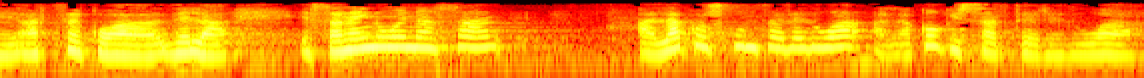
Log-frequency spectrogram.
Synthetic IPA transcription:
aɾt͡se̞ko̞aðe̞lae̞sanajnue̞nasan | alako̞eskunt͡sae̞ɾe̞ðuaʔalako̞ɣisaɾt̪e̞ːɾe̞ðua

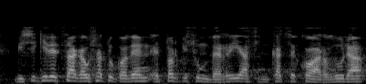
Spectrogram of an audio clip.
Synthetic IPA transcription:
bisikið̞e̞t͡saɡawsat̪uko̞ðe̞ne̞t̪o̞ɾkisumbe̞riafiŋkat͡se̞ko̞aɾðuɾa

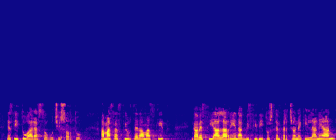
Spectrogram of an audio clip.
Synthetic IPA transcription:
e̞zd̪it̪uaɾaso̞ɣ̞ut͡ʃiso̞ɾt̪u | amasaspiuɾt̪e̞ðamaskit̪ | ɡaβ̞e̞sialarie̞nak̚bisið̞it̪ust̪e̞mpe̞ɾt͡ʃo̞ne̞kinlane̞an

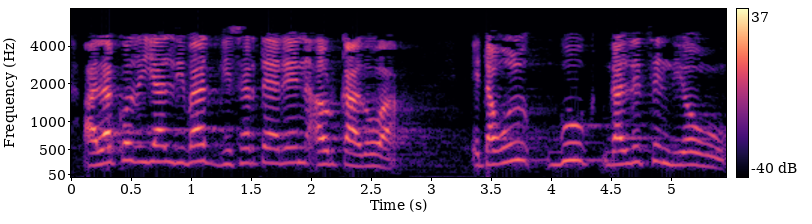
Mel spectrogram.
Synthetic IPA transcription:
alako̞ð̞iʎald̪iβat̪ɡisaɾt̪e̞aɾe̞na̰wɾkaðo̞a | e̞t̪aɣuɡukɡald̪e̞t͡se̞nd̪io̞ɣ̞u

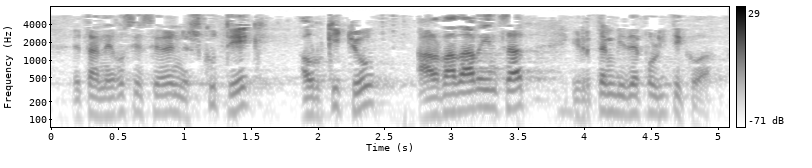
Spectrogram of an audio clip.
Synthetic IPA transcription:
e̞t̪ane̞ɣ̞o̞siasioɾe̞ne̞skut̪ik | awɾkit̪ualβað̞aβ̞e̞jnt͡sat̪iɾt̪e̞mbið̞e̞po̞lit̪iko̞̰a̰

